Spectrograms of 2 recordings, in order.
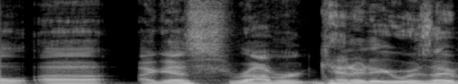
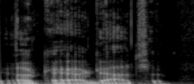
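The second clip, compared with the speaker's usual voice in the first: normal talking voice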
